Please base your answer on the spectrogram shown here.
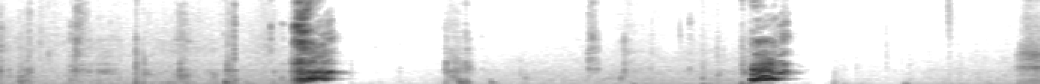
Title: A girl who got a very funny hiccup.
